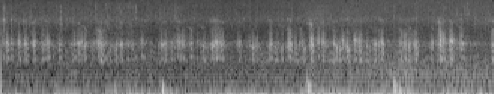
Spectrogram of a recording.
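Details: Chorus of breeding wood frogs at a pool after rain, many short duck-like quacks overlapping in a continuous irregular chatter over low-pitched background rumble and a few dull thumps.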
